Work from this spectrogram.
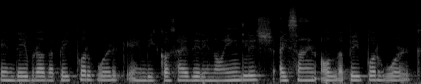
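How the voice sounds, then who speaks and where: A somewhat breathy woman with a Spanish accent at a fairly quick pace. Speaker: teacher education student. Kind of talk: interview testimony. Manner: halting.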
